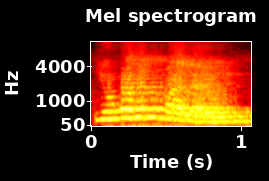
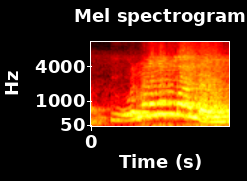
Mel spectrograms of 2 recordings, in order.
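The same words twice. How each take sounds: First: Said in the usual way. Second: "walang" jumps much higher, repeated for emphasis; emphatic repeat. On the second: Shown as a demonstration. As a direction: hit "walang" high the second time.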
